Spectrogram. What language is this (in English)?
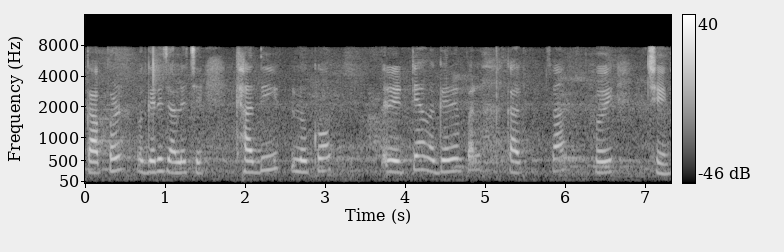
Gujarati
